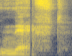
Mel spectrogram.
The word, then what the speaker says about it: Neft: Olive, you pronounce it Neft. Great, thank you. It's German, like Schmidt.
